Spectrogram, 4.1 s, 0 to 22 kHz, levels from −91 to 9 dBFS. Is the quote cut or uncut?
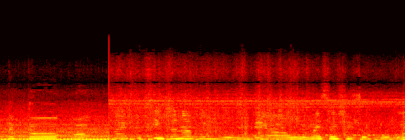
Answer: cut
